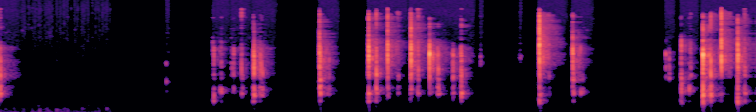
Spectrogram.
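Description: Long fingernails quickly tap the keys of a grey plastic desktop calculator with a hollow body, held in one hand. Short, dry, bright clicks come in quick irregular bursts separated by silent pauses, with no low end and almost no ring.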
